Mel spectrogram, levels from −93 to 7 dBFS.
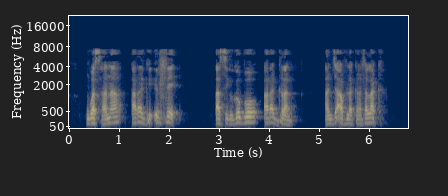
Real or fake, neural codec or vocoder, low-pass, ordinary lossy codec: real; none; 7.2 kHz; AAC, 48 kbps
